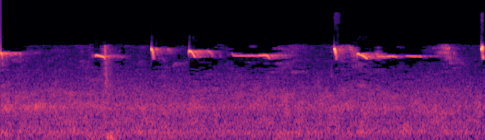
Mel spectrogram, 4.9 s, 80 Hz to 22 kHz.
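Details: Common kingfisher pair, male preening with female behind, on a nest-wall camera in April 2013 around 17:40, exchanging calls before mating: short, shrill, high piping whistles, some drawn out, repeated irregularly over soft hiss.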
